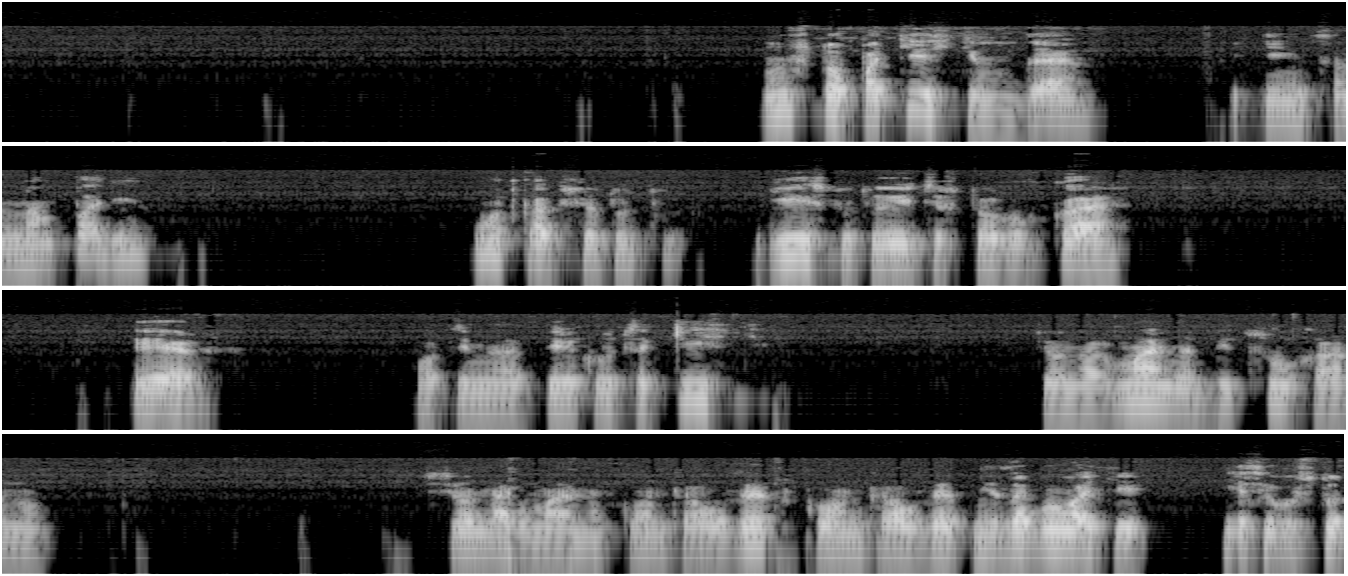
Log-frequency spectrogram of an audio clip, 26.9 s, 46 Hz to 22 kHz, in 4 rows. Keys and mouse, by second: 2.9 shift+middle click, 4.2-5.5 drag, 5.9 KP_1, 7.6 g, 11.9 middle click, 13.7 r, 16.9 click, 17.3-19.0 middle drag, 20.6 middle click, 23.0 ctrl+z, 24.2 ctrl+z.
